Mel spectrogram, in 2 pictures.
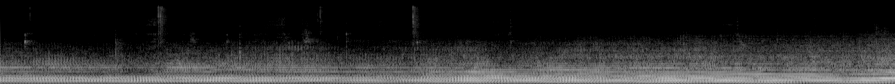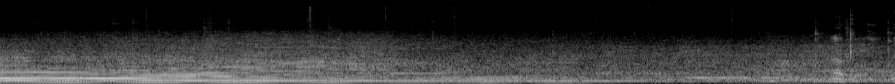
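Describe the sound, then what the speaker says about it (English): A helicopter passing overhead outdoors, a steady loud droning rotor and engine roar that holds strong and then slowly fades as it moves away. "here comes the helicopter."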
